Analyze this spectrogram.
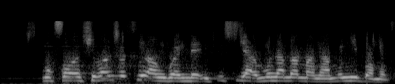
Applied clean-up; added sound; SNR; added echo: neural separator model SepFormer DNS4.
